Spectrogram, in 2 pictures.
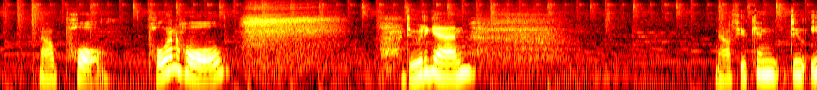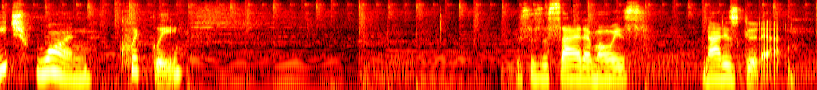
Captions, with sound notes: Now pull, pull and hold. [inhales] Do it again. [exhales] Now if you can do each one quickly. This is the side I'm always not as good at.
